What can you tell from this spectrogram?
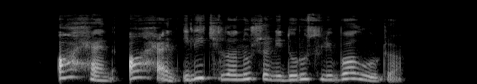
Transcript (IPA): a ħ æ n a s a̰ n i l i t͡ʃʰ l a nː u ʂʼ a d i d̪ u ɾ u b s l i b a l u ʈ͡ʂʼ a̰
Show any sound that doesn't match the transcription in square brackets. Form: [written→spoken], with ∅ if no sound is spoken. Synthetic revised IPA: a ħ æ n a [s→ħ] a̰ n i l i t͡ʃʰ l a [nː→n] u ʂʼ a [d→n] i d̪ u ɾ u [b→∅] s l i b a l u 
